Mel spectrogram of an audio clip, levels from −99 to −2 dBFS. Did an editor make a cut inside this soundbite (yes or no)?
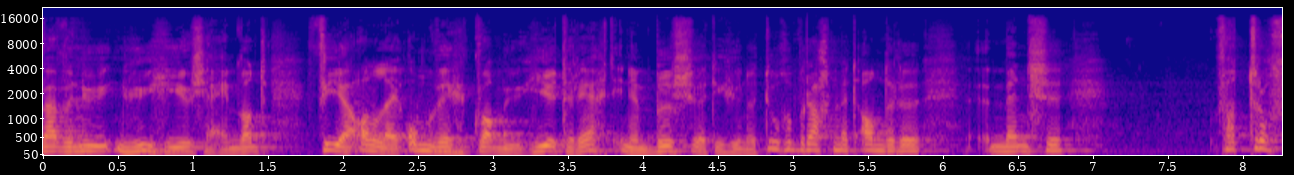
no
